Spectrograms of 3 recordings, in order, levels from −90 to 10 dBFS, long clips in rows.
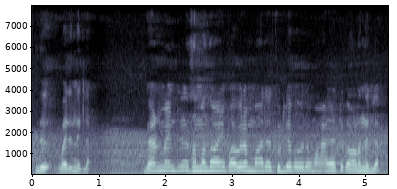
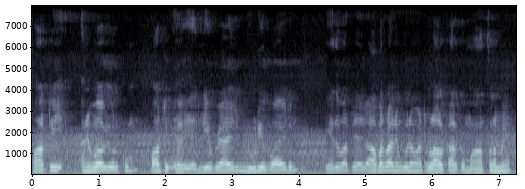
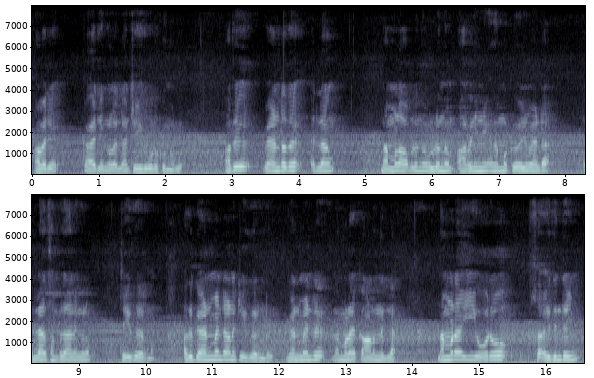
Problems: constant background noise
